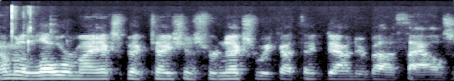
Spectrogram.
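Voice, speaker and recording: A man speaks in a Southern US accent. His pitch is fairly high, and his pace is very fast. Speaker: writing group member. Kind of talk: casual chat.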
